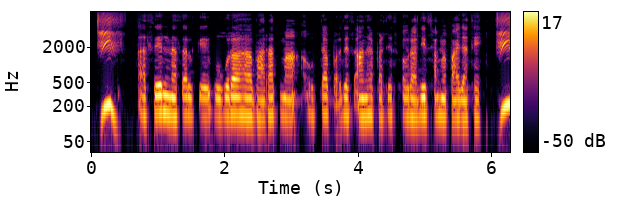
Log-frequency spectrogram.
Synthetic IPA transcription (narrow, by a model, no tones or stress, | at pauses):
əsilnəsəlkeɡʊɡɾəɦəbʱaːɾʔət̪mãʊt̪ːəɾpɾə̰d̪eːsã̰ːnd̪ʱɾəpɾəd̪eːsɔwɾaːd̪ist̪ʰamepaːed͡ʒaːt̪eː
